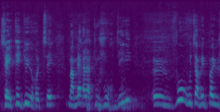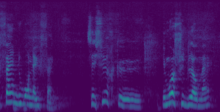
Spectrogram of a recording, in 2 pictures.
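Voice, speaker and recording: Her voice fairly high in pitch, somewhat breathy and dark and mellow in tone, a woman speaks fairly slowly with lively intonation and long, frequent pauses. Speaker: retired interviewee recalling school days. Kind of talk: testimony.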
